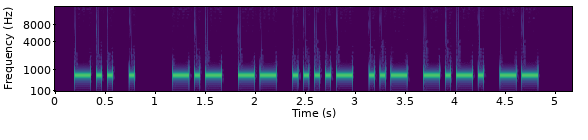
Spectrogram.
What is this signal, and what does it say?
Morse code, heard as a keyed tone, about 22 wpm, 700 Hz. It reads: DE KM4UCM
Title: USA Callsign DE Callsign - 6 Characters - 22wpm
